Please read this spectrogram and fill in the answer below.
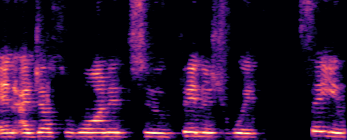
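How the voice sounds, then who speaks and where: This woman's voice sits fairly high in pitch, with monotone, flat intonation. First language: Spanish. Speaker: event host. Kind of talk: hosted online discussion.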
